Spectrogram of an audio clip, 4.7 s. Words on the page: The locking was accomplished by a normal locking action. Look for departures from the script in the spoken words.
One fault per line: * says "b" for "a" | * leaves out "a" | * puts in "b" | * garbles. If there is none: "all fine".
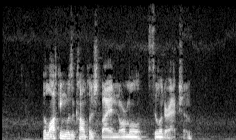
* says "cylinder" for "locking"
